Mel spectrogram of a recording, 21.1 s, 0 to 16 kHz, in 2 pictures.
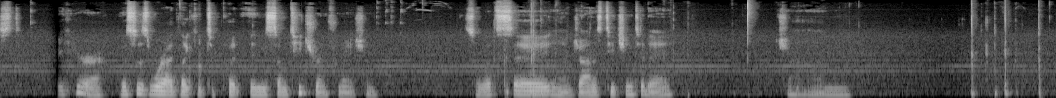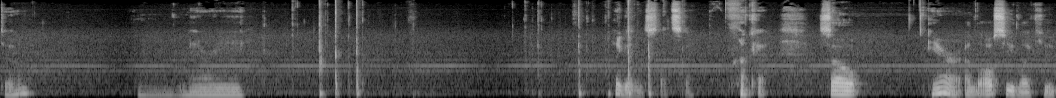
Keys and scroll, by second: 5.3-6.4 typing, 9.9-18.0 typing.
